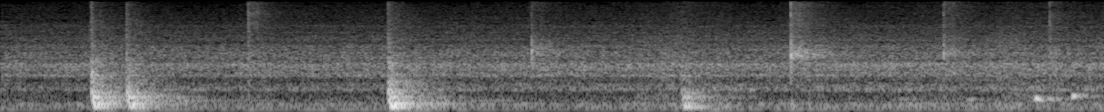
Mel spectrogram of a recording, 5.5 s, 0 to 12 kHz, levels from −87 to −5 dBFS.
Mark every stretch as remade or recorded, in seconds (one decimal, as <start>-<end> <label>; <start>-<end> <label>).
0.0-3.3 recorded; 3.3-5.5 remade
